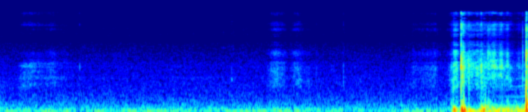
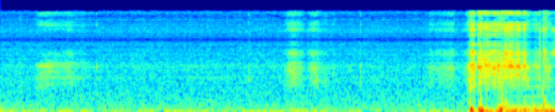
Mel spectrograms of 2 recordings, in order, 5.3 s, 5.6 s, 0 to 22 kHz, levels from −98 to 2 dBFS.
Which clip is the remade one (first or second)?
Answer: second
